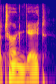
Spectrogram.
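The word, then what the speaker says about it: Tuurngait: I could have SW almost pronounced turn Gat I thought I heard someone pronounce it that way but then towards the end they started saying Turn gate so I'm going to say turn gate so yeah the turn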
